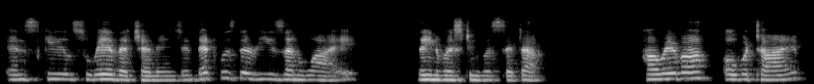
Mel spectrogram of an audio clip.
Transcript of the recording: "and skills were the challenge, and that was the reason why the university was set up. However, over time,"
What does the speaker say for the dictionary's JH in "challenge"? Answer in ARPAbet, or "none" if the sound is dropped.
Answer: JH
